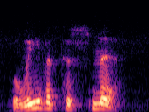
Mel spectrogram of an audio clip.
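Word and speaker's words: Psmith: called leave it to Smith spelled with a p p P Mi i t h leave it to Smith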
